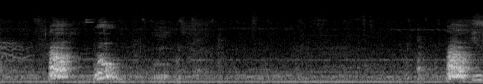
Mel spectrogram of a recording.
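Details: A newborn Bernese Mountain Dog puppy from Bear's litter, in its first few days, lets out two quick squealing cries, falls quiet for several seconds, then cries once more, with a steady low hum underneath.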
